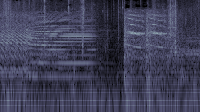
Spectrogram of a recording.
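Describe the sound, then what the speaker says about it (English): Air horn sound effect in a meme-themed Call of Duty custom zombies map, a loud blaring horn that cuts out after two seconds, then blasts again briefly at higher pitch. "Air horn?"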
